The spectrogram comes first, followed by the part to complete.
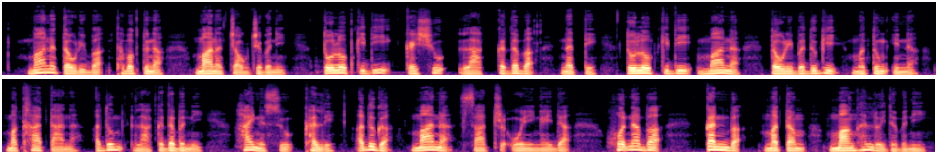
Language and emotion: Manipuri, neutral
